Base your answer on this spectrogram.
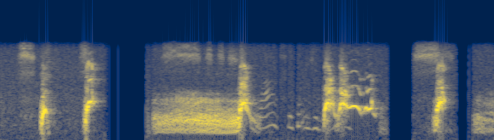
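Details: Puppy on a couch barking at cars going by; rapid sharp barks and yips mixed with a buzzing purr-like growl, while a woman hushes her repeatedly with shushing sounds.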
